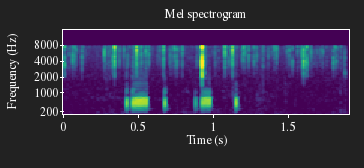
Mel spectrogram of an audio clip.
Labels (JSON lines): {"label": "biophony, knock croak", "recorder": "SoundTrap 300"}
